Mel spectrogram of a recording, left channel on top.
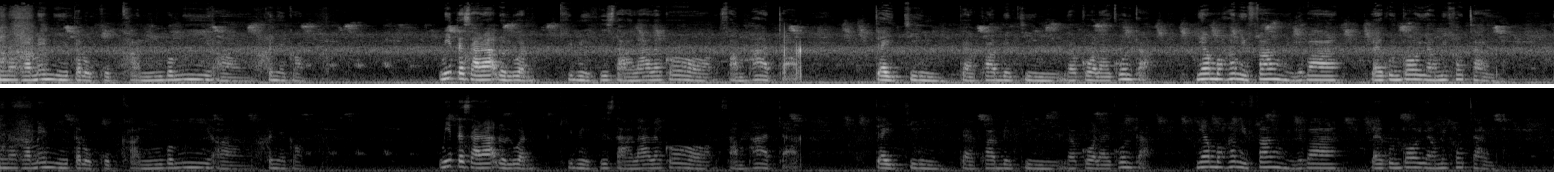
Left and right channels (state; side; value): quieter; right; 16.5 dB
